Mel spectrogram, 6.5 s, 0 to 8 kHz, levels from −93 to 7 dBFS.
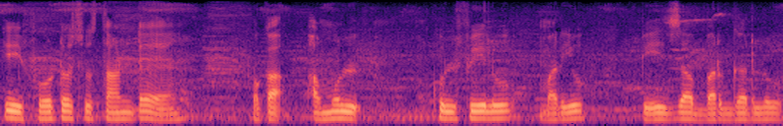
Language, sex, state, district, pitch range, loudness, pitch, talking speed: Telugu, male, Andhra Pradesh, Sri Satya Sai, 110-135 Hz, -18 LUFS, 120 Hz, 100 wpm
